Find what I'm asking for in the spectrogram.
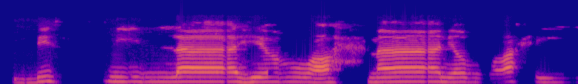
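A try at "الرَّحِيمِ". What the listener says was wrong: Nah, Ar-Rahman bagus. Ar-Rahim dikit monyong tadi. Jadi harus sama dua-duanya. Jadi nanti hati-hati setiap roh tasydid ya. Tidak ada pergerakan dari dua bibir sama sekali.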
